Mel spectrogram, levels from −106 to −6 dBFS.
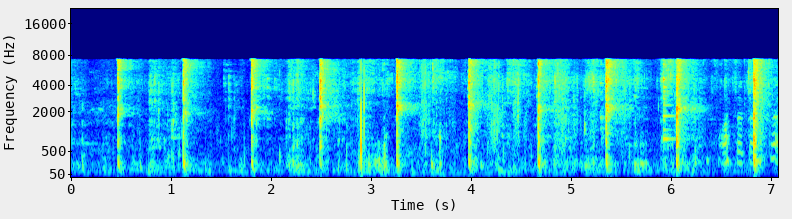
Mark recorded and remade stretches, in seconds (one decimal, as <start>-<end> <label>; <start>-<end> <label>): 0.0-7.1 recorded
